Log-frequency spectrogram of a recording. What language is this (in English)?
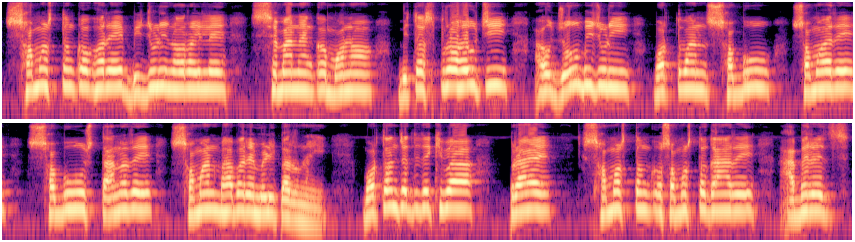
Odia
